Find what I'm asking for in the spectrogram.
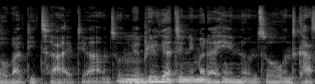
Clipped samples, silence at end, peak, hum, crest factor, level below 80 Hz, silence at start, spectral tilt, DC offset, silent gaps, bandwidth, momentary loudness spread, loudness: under 0.1%; 0 s; -8 dBFS; none; 16 dB; -38 dBFS; 0 s; -5 dB/octave; under 0.1%; none; 17 kHz; 10 LU; -24 LUFS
